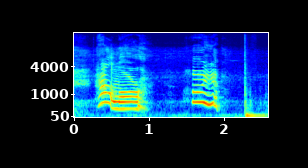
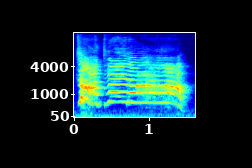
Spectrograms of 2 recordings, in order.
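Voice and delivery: a long, high, drawn-out fan scream of the name; excited shout; 10 semitones higher, much slower than usual. Real, not acted. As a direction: belt the name out, thrilled. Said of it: "I don't wanna blow your eardrums".

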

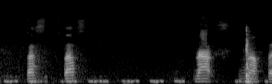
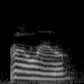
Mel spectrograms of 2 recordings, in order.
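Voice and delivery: excited; 10 semitones higher than usual. Real, not acted. Boasting huge in-game money.

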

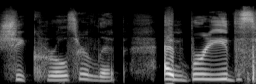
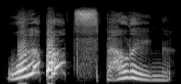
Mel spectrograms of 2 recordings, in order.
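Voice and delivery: put-on loud, higher shout of a kid; 7 semitones higher, 7 dB louder than usual. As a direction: call out loudly from the back. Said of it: "shouts Randy Potts".

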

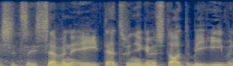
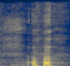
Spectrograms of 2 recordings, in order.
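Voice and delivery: loud laugh; 8 semitones higher, 13 dB louder than usual. Real, not acted. Friend laughs after the exchange.

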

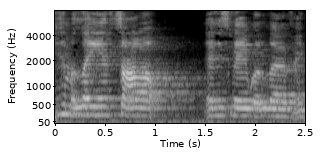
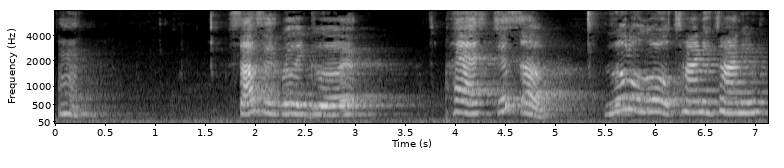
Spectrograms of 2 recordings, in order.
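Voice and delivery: speaking between bites of food; talking while chewing; 4 semitones higher, 3 dB louder than usual. Real, not acted. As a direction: mouth partly full of food. Seen 2: Bit taco with salsa at -3; still holding it, mouth working during words.

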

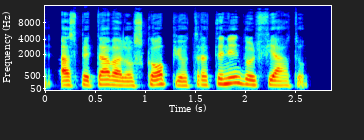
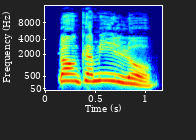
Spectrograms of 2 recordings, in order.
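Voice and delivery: shouted name; 9 semitones higher than usual. A narrator's reading. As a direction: yell his name across the field. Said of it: "urlò".

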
